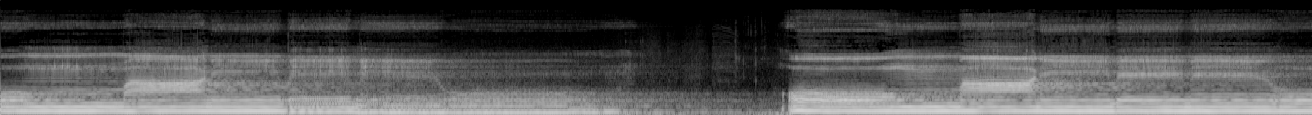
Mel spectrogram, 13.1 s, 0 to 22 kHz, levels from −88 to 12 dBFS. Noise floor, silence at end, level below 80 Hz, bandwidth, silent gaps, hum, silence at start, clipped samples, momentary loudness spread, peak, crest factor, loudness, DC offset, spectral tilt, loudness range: -38 dBFS; 0 s; -26 dBFS; 10.5 kHz; none; none; 0 s; under 0.1%; 7 LU; -2 dBFS; 10 dB; -13 LUFS; 0.3%; -8 dB/octave; 9 LU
